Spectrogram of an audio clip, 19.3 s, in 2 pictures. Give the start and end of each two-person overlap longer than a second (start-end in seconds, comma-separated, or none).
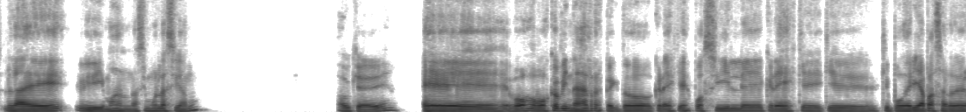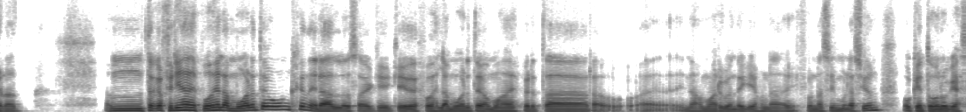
none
